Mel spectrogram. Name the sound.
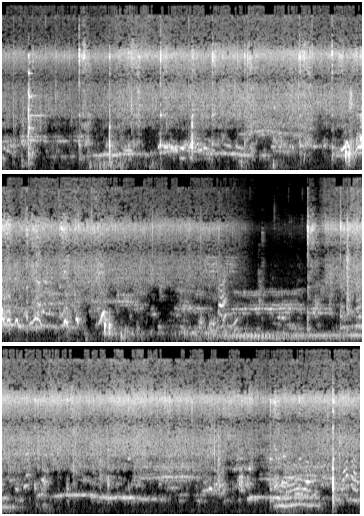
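chopped tomato being fried and stirred in pan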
